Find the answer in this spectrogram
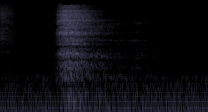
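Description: A man's breathy sigh, one exhale about half a second long, starting about half a second in, over a faint low background hum.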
